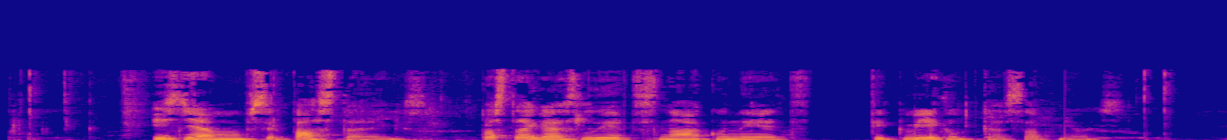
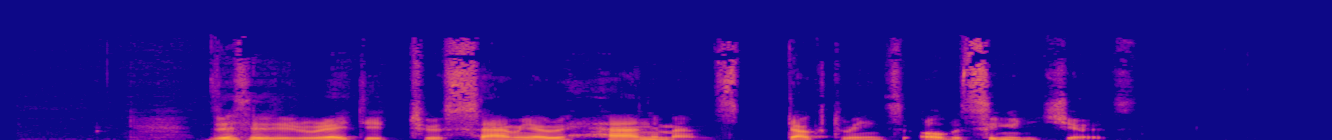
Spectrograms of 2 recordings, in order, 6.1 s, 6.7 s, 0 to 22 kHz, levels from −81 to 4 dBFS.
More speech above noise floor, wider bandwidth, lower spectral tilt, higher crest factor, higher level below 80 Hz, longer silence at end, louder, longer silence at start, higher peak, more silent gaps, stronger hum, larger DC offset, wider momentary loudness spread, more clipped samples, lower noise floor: second, 25 dB vs 57 dB; second, 11.5 kHz vs 16.5 kHz; about the same, -4.5 dB/octave vs -4 dB/octave; about the same, 20 dB vs 24 dB; about the same, -58 dBFS vs -60 dBFS; second, 0.3 s vs 1.05 s; about the same, -25 LUFS vs -23 LUFS; second, 0.6 s vs 0.8 s; second, -6 dBFS vs -2 dBFS; neither; neither; neither; first, 21 LU vs 11 LU; neither; second, -49 dBFS vs -80 dBFS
